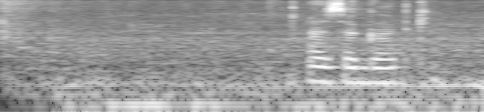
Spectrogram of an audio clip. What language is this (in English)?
Russian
